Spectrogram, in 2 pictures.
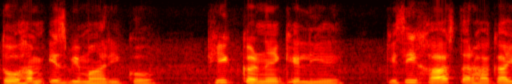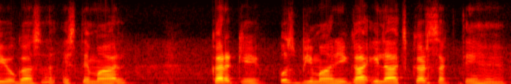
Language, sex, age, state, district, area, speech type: Urdu, male, 18-30, Uttar Pradesh, Shahjahanpur, rural, spontaneous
